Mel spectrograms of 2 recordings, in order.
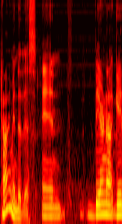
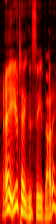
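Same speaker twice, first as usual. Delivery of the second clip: mock Canadian politeness; 3 semitones higher than usual. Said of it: "a Canadian standoff".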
